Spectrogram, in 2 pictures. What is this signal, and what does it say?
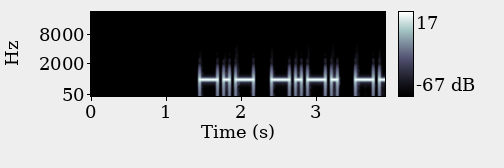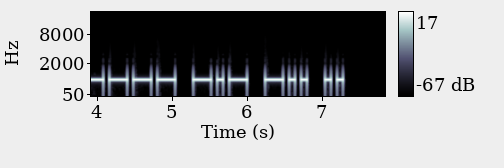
Morse code, heard as a keyed tone, about 14 wpm, 700 Hz. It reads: KC0KDI
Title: USA Call Signs Repeated 3x 15wpm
